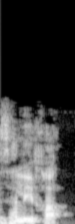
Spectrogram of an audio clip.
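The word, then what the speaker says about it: زليخا: তো বাংলাতে আমরা সাধারণত এটার উচ্চারণ হচ্ছে জুলাইখা নামে আমাদের এখানে প্রসিদ্ধ উচ্চারণটা, কিন্তু এর সঠিক উচ্চারণটা হচ্ছে জালিখা।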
